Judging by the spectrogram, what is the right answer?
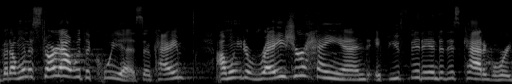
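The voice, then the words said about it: Southern American accent. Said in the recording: “my southern accent is going to say hairy sometimes instead of hurry”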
